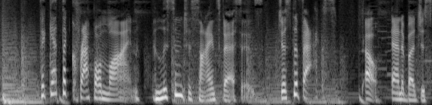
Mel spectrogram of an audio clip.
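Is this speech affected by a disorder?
No.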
